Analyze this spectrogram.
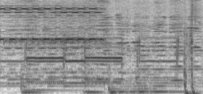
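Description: A telephone rings loudly with an incoming call. The steady ringing tone runs through the whole clip with a few low knocks beneath it and no talk.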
